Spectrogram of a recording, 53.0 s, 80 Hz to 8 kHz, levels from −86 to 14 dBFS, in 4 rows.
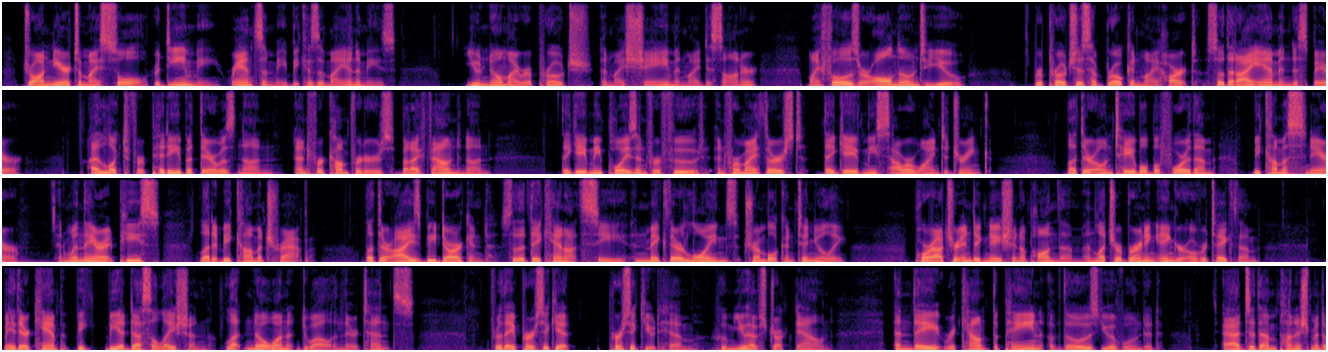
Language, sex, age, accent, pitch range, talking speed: English, male, 30-49, American, 95-125 Hz, 180 wpm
